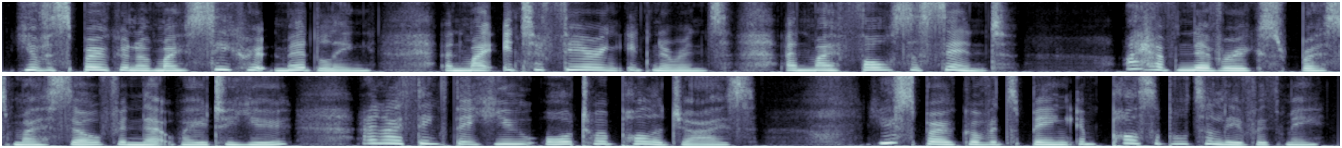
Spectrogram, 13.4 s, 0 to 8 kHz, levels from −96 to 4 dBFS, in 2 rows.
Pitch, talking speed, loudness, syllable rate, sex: 260 Hz, 195 wpm, -19 LUFS, 6.0 syllables/s, female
